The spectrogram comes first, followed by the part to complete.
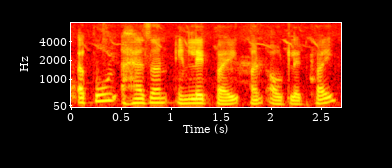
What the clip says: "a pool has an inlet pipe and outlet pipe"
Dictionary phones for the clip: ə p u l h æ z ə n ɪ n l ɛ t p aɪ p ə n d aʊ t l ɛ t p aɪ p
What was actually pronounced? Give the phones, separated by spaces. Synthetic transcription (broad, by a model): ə p u l h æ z ə n ɪ n l ɛ t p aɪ ə n aʊ t l ɛ t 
